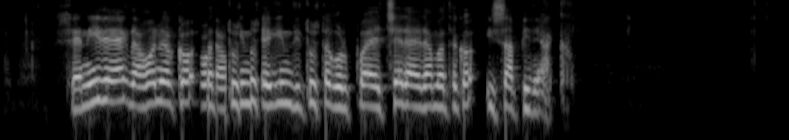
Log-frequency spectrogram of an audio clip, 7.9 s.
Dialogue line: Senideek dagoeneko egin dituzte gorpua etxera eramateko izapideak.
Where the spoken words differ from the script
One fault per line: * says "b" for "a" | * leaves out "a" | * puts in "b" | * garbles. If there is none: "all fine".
* garbles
